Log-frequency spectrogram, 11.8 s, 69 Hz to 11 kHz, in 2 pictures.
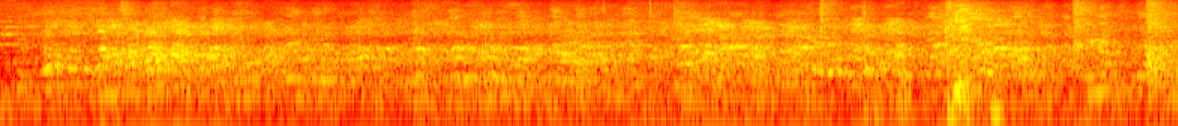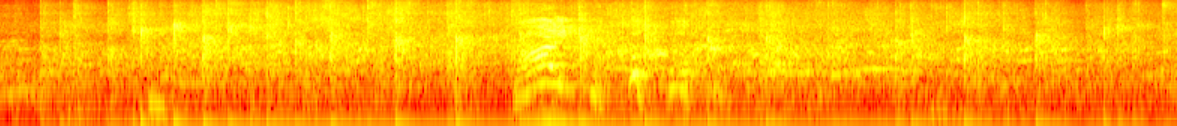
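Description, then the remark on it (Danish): A crowd laughs and claps, starting with scattered chuckles and building after a few seconds into a dense, steady wash of applause mixed with laughter and some voices. “altså prøv at, jeg, jeg har brugt 16 timer på manus, så du får større klap og grin.”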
